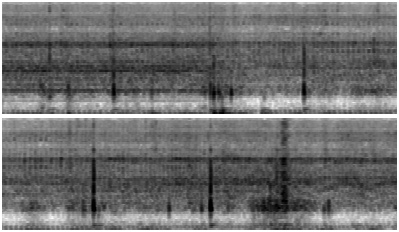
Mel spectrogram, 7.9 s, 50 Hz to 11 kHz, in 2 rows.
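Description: KTM Duke 250 motorcycle engine running under load as the bike climbs a rough dirt hill road. Scattered knocks come from the bike jolting over stones and ruts.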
